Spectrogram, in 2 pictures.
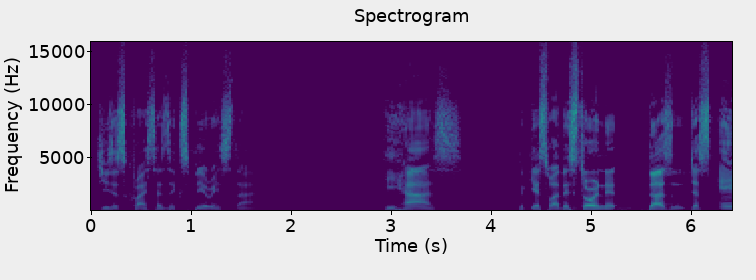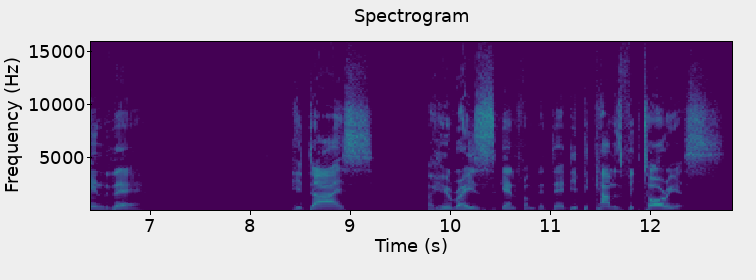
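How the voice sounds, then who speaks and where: A male pastor delivering a sermon in a slightly higher-than-usual voice. He speaks in short, repeated phrases and turns often to the congregation with direct questions. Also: takes it slowly, long pauses.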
